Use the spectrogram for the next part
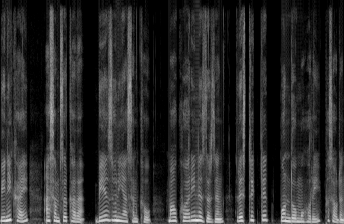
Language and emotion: Bodo, neutral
